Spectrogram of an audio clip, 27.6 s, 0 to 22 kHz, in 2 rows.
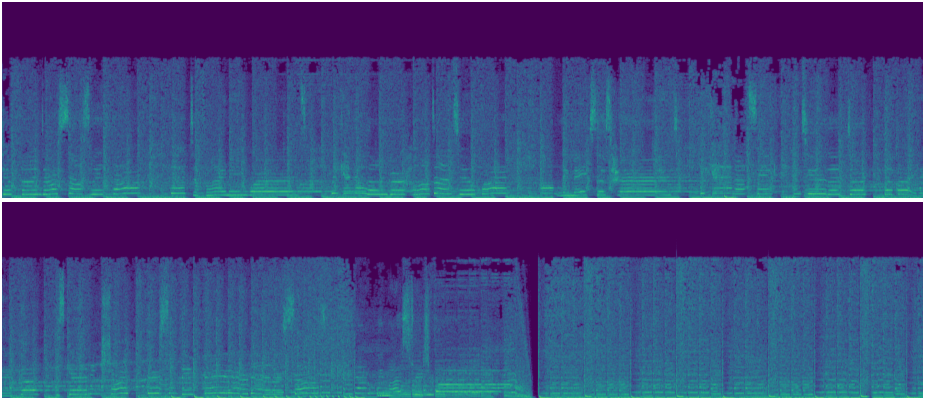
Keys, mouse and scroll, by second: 0.0-0.8 typing, 2.7 t, 3.1 e, 3.4 x, 4.2 t, 4.5 Tab, 7.3 click, 13.5-16.1 drag, 17.6-19.2 drag, 24.3-25.5 drag.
